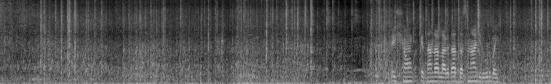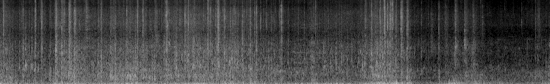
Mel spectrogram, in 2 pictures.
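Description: A flock of desi pigeons coos on and off throughout, low and murmuring, while someone talks over them at close range.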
